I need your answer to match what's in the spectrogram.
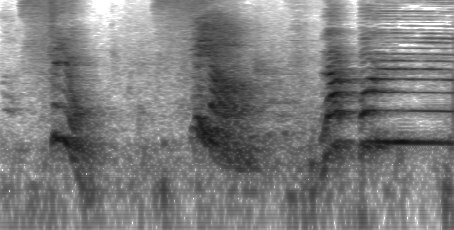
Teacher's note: In French, it's not a sh, it's a s, like a snake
